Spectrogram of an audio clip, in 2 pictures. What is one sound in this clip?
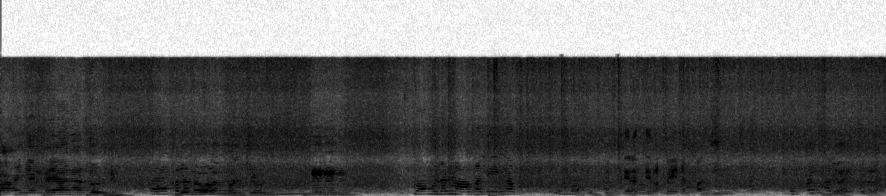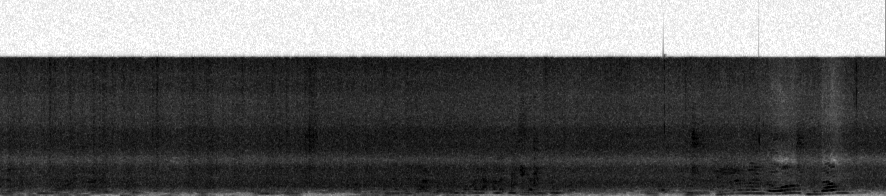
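A woman talks close by, casually.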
